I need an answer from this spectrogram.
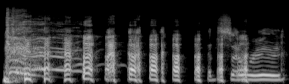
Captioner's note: all laughing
